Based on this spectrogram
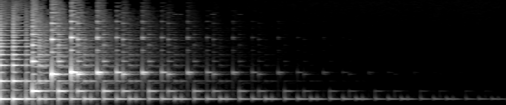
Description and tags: explosion beep kick game gamesound click levelUp adventure bleep sfx application startup clicks
game, bleep, explosion, levelUp, click, gamesound, adventure, beep, startup, application, clicks, kick, sfx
